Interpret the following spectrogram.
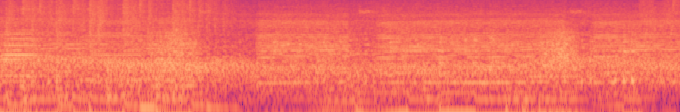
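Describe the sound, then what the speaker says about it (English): Car engine in a racing video game: a continuous loud engine drone with fluctuating pitch as it revs and eases off, steady hum underneath, close and without speech. "I just love how the car sounds."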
